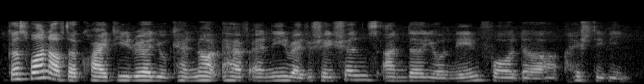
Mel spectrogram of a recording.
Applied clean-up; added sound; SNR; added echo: none; none; none; none.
